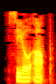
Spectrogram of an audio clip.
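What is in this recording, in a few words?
"seal-up" English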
